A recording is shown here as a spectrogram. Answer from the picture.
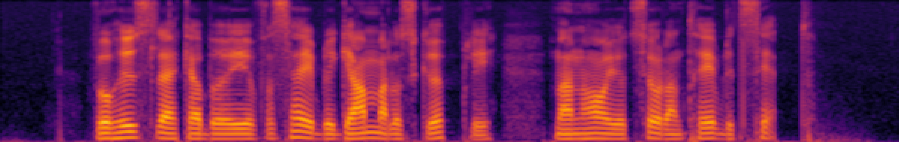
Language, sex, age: Swedish, male, 25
